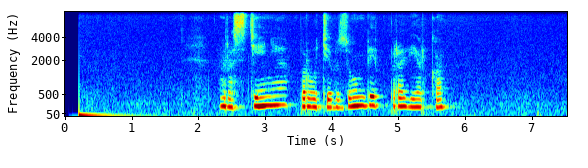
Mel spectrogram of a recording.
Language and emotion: Russian, neutral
